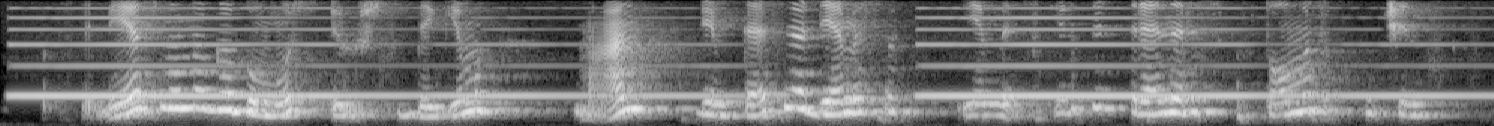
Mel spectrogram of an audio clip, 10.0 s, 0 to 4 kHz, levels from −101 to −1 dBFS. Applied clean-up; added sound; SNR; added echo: none; Wind instrument, woodwind instrument; 6 dB; reverberation time 0.7 s.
